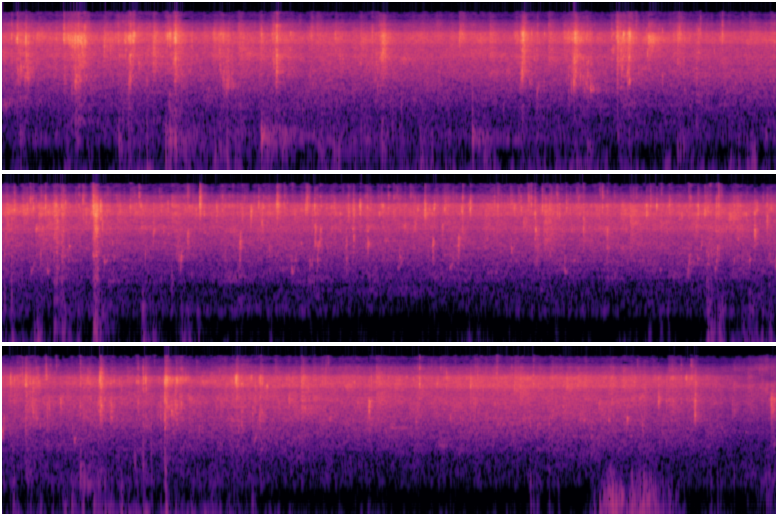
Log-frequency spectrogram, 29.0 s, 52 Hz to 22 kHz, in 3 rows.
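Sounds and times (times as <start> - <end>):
water dripping in a tunnel: 0.0 - 29.0
sharp water splashes: 6.3 - 9.0, 9.8 - 12.2.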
